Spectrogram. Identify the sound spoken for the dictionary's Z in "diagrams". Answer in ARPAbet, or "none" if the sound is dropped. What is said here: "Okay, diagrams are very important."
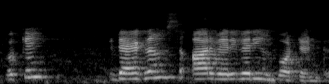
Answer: S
